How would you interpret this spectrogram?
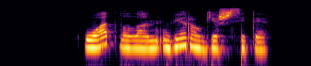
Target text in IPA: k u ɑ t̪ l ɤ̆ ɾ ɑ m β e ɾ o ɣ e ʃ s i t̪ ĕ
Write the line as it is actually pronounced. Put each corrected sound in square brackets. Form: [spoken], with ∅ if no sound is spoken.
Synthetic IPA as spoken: k u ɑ t̪ l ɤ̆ [l] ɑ [n] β e ɾ o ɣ e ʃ s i t̪ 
